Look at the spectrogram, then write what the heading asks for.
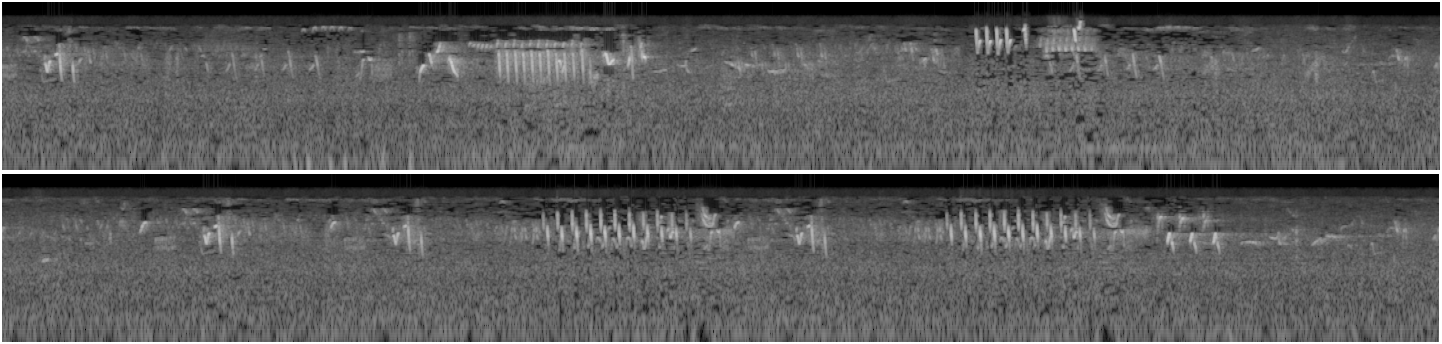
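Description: Songbirds chirping and singing, with several rapid trills (near the start, about a third of the way in, and twice in the last third) and a few high sharp chirps in between, over a steady faint background hiss.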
